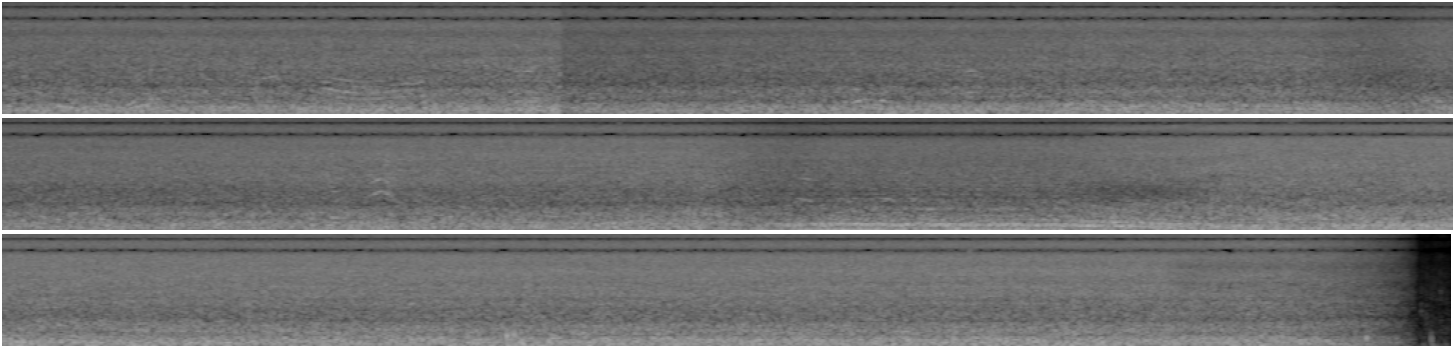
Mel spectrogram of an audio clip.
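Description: Steady rush of Hooker Falls, a wide, low waterfall pouring over a rock ledge into a pool, growing a little louder about halfway through. Faint voices of people swimming and wading in the pool are mixed into the water noise.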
